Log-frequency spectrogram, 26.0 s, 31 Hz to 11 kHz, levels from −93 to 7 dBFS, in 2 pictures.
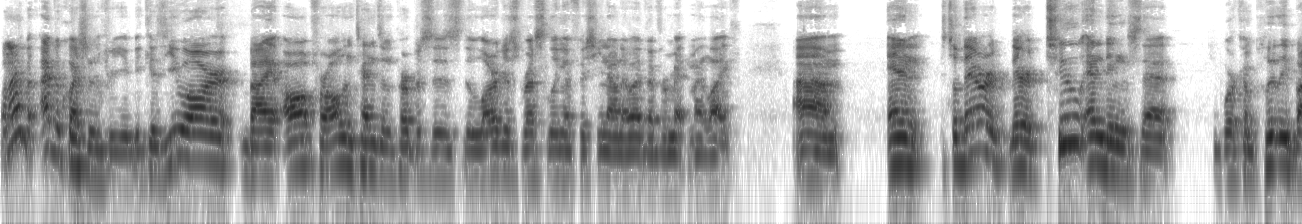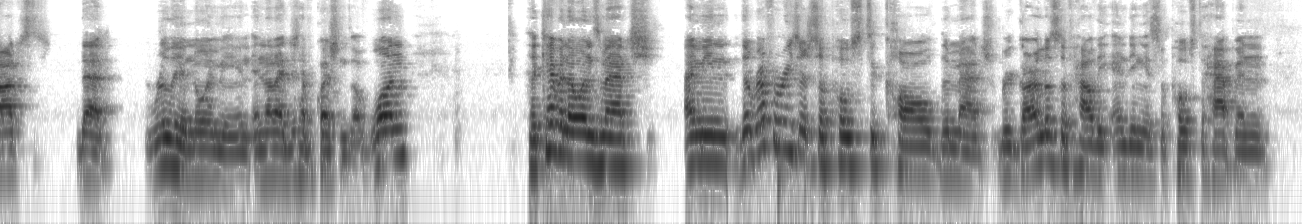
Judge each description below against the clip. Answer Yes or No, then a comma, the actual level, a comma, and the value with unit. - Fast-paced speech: No, average, 175 wpm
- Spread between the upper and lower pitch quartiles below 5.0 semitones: No, average, 5.3 semitones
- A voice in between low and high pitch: No, low, 125 Hz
